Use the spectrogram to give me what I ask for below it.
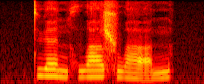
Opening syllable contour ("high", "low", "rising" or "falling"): falling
